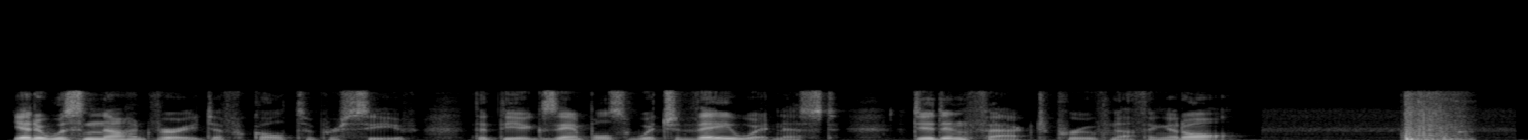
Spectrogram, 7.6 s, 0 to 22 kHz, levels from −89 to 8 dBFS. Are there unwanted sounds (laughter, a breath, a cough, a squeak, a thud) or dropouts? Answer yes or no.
yes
